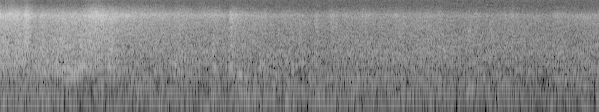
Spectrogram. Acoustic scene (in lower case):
residential area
